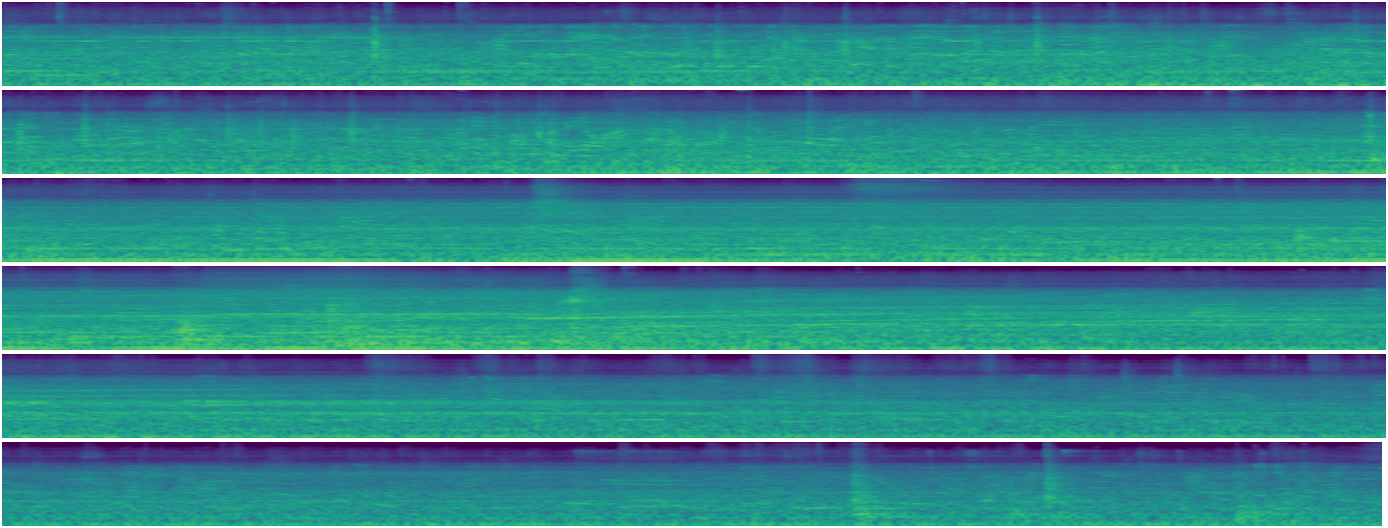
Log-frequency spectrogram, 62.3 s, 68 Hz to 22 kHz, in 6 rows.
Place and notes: Ximen Station, Taipei - soundwalk
Walk from the station entrance into the station via the underpass, Waiting at the train station platform, Binaural recordings, Sony PCM D50 + Soundman OKM II
Zhongzheng District, Taipei City, Taiwan, October 2013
